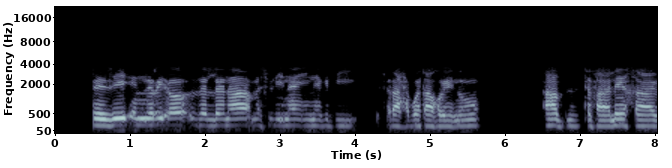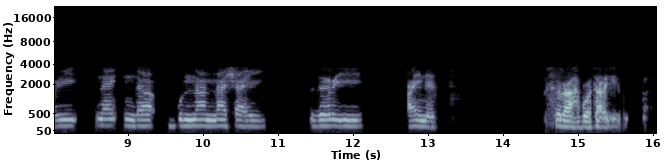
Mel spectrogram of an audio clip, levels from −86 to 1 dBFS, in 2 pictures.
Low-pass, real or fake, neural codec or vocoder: 3.6 kHz; fake; vocoder, 44.1 kHz, 128 mel bands, Pupu-Vocoder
